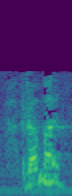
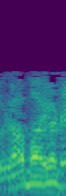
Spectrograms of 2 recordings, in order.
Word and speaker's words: रामायण: रमन, हाँ रमेन, रमियान, ये नाम लेते हैं रमेन और रमियान, ये नाम रामायण ऐसा नहीं उच्चारण मैंने अंग्रेजी पढ़ ले, रमियान और रमेन, वो ऐसी गवर्ण है।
